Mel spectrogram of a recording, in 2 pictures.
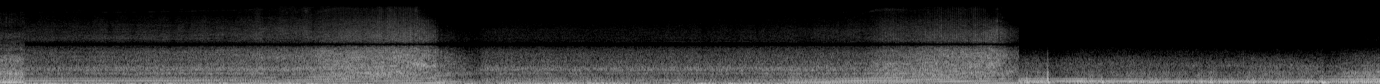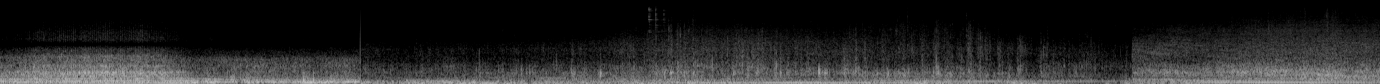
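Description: A powerful car engine rumbles and revs as it drives past.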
